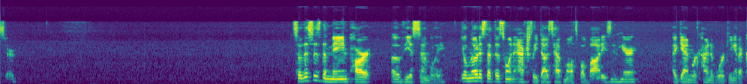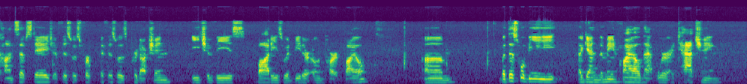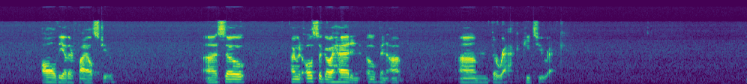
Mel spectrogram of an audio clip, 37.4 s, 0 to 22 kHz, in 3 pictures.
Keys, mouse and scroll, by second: 4.3-4.9 scroll down 1, 4.9-8.6 middle drag, 8.6 click, 11.5-14.8 middle drag, 14.8-16.7 scroll down 1, 19.0 scroll down 1, 19.1 middle click, 20.0-20.4 scroll up 1, 20.4-25.6 middle drag, 25.6-27.3 scroll down 1, 29.5 click, 33.1 click.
